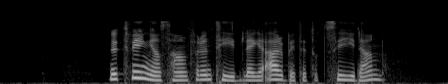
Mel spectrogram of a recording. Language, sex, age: Swedish, female, 29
